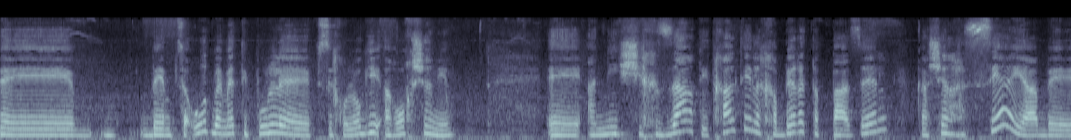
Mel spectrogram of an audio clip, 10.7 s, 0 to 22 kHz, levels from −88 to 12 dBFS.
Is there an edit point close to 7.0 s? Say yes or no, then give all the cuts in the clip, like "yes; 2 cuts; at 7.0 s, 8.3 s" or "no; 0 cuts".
no; 0 cuts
